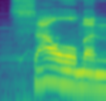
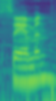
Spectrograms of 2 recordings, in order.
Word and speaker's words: salmon: the famed left shark salman moves to a new space for its worth i recognize that it's pronounced salmon but i don't give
